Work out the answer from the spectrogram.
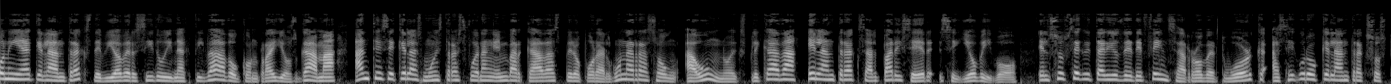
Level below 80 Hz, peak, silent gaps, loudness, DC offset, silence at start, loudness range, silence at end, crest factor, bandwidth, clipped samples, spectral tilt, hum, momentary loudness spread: -58 dBFS; -2 dBFS; none; -22 LUFS; under 0.1%; 0 s; 2 LU; 0.1 s; 18 dB; 11.5 kHz; under 0.1%; -6 dB/octave; none; 6 LU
